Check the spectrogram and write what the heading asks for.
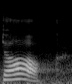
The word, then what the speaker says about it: talk: this rabbit it could talk ta LK talk as you can see Ellis Island ta LK top means L is silent here you don't say talc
